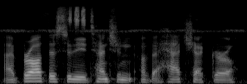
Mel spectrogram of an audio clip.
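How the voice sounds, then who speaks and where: A man's voice: lowish voice, fairly quick, a little hiss or hum, natural voice. An actor playing a wistful, proud middle-aged father in a radio drama, articulate, wry and formal. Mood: reflective, wry. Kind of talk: radio drama acting, letter narration.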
